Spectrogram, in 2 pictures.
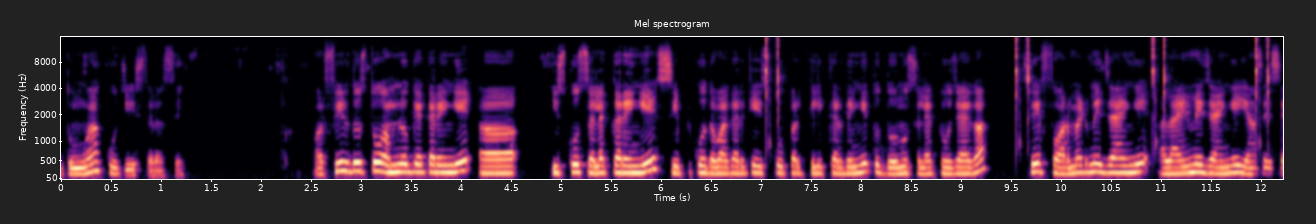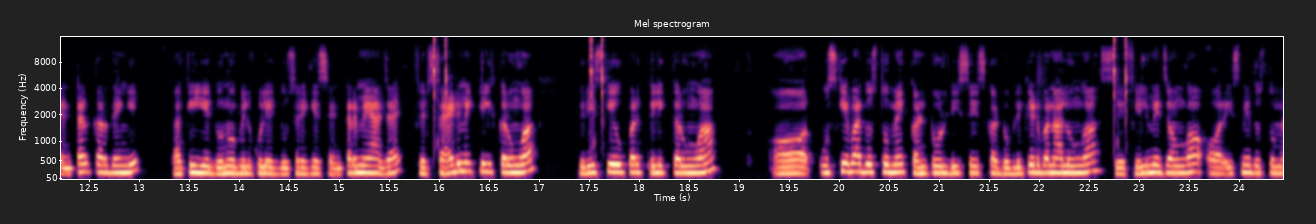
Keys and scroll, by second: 21.2 ctrl+d.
